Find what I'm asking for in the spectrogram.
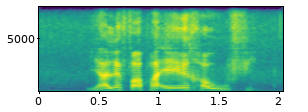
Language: Tswana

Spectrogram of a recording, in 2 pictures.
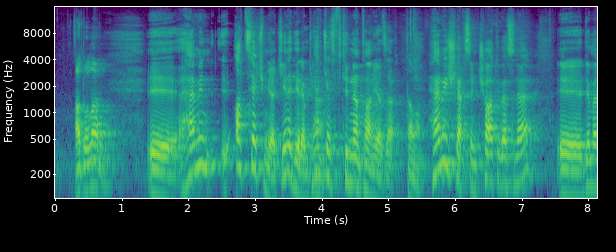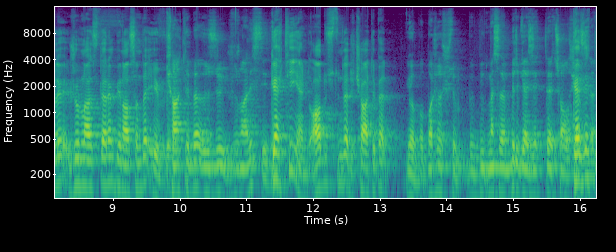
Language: Turkish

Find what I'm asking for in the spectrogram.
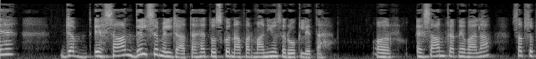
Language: Urdu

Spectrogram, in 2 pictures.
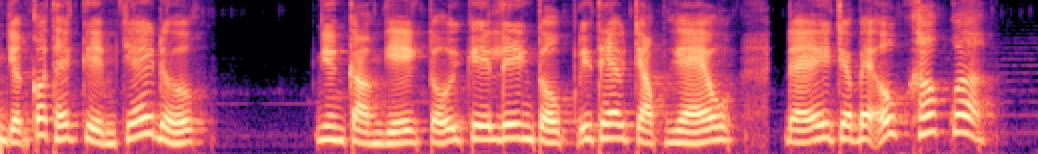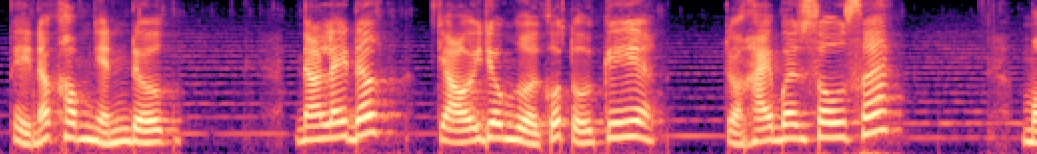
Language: Vietnamese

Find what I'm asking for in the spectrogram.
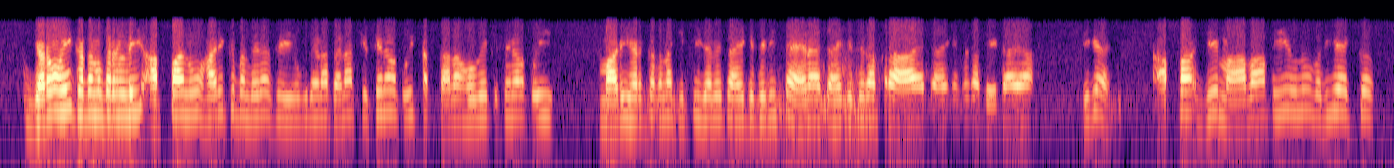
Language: Punjabi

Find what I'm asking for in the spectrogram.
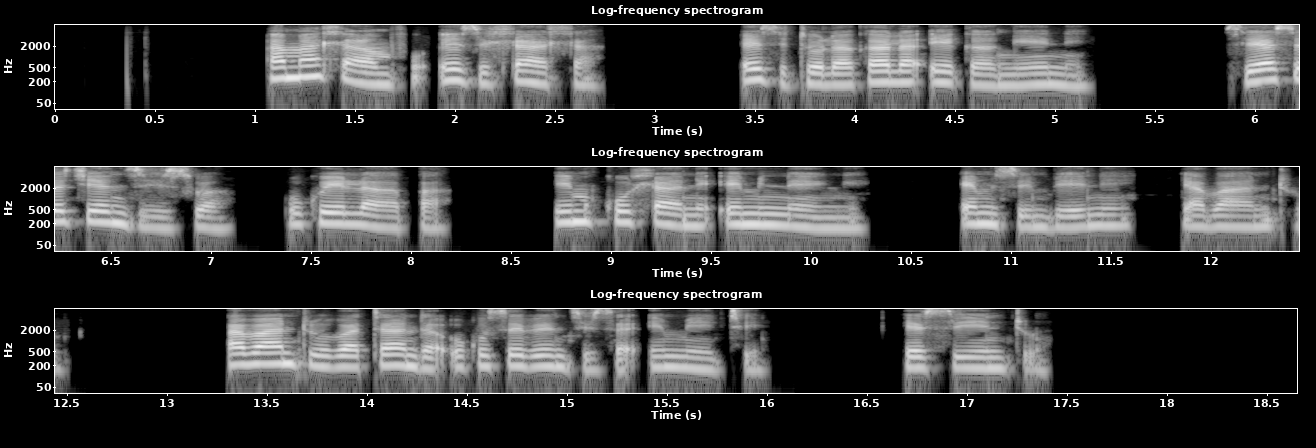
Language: North Ndebele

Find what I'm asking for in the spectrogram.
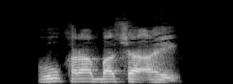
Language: Sindhi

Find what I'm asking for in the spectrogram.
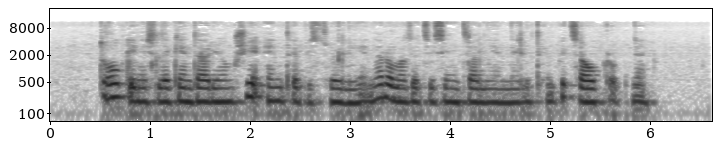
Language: Georgian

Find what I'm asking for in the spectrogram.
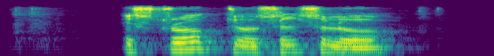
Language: Sindhi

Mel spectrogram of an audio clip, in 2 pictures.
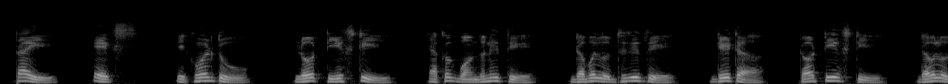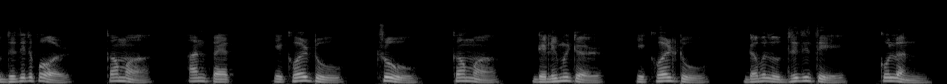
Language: Bangla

